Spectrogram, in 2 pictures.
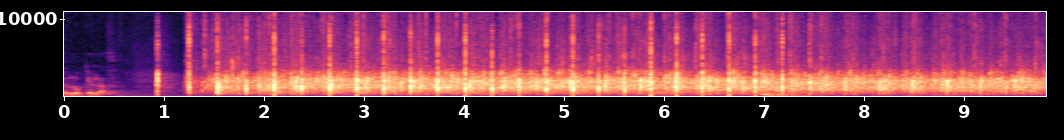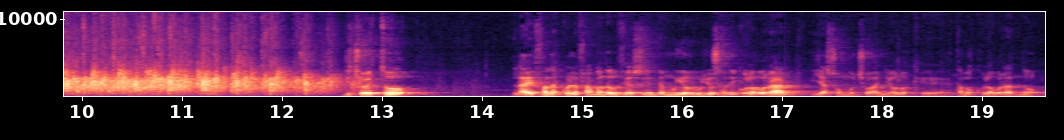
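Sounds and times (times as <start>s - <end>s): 
speech: 0.0s - 0.8s, 12.7s - 13.4s, 14.4s - 19.6s
audience applause: 1.2s - 13.0s.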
